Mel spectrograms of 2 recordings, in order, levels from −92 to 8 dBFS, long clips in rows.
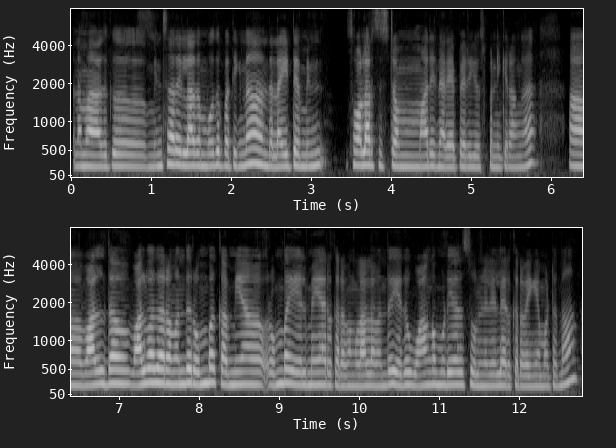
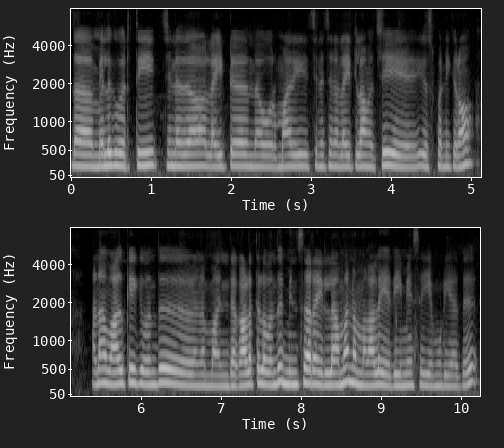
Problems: background sounds at intervals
